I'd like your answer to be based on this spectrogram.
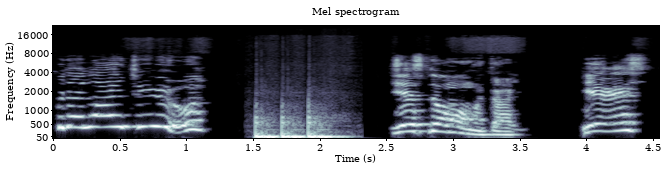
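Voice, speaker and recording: A woman acting in an audio play as a smooth-talking, dismissive male police chief inspector who is a philanderer. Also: high voice, huge pitch swings, slow pace, a little mellow, lo-fi sound, faint music behind, full character voice. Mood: suave.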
